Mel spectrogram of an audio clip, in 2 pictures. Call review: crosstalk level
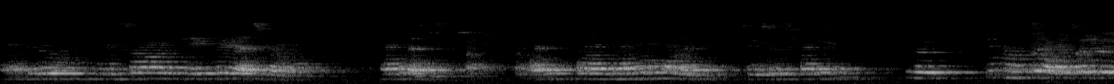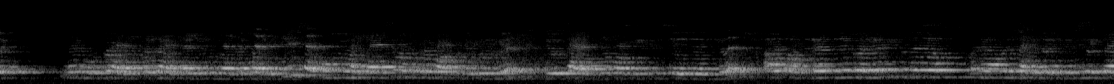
none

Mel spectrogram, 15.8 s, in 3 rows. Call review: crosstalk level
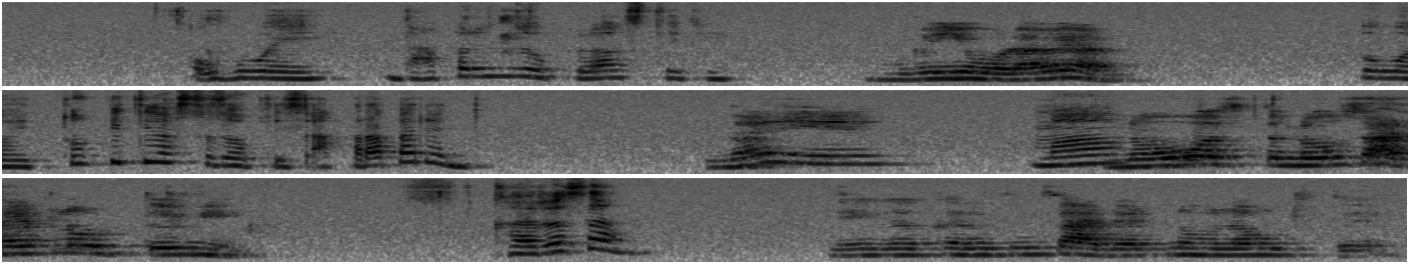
none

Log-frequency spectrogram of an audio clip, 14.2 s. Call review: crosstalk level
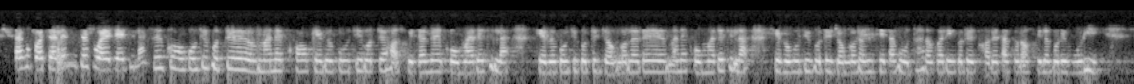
none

